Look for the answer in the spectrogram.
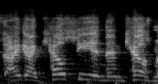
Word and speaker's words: Kelce: He said on a show today that it's pronounced Kelce, not Kelce.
